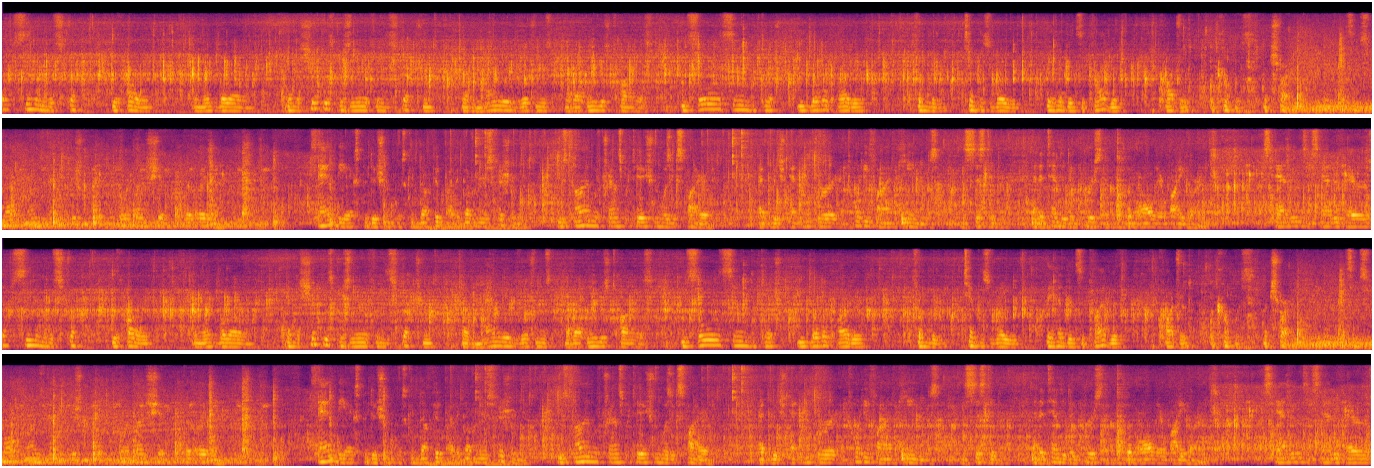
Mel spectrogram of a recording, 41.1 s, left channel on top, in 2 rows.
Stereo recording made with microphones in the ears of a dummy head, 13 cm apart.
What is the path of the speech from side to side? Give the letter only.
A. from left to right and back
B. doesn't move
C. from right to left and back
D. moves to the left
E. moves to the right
D.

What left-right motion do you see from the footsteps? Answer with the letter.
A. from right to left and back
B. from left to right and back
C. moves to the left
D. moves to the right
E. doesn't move
D.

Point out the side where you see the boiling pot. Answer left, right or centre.
left.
